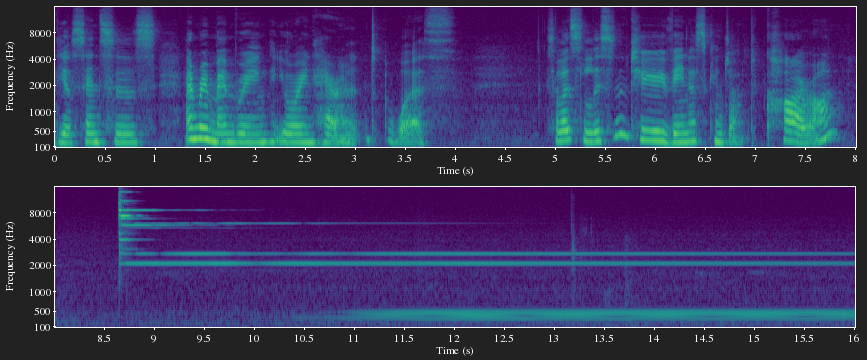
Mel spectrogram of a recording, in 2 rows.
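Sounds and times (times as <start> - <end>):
clear high tones ringing: 8.6 - 16.0
tuning fork struck: 8.6 - 16.0
lower steady tones: 8.7 - 16.0.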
